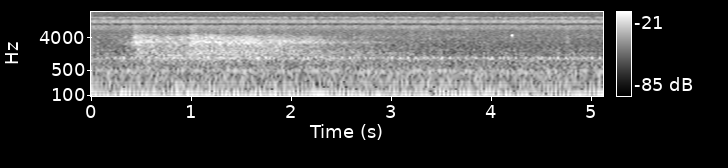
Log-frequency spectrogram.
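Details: Continuous low engine rumble from inside a moving car, with no animal sounds.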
